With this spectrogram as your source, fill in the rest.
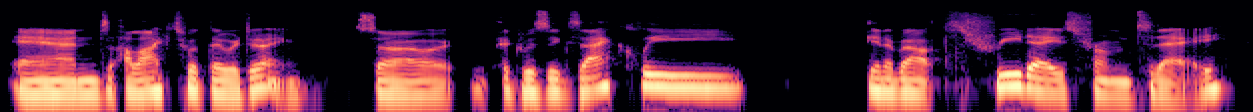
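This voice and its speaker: A man with a South African accent, a guest evolutionary astrologer, speaks in an interview in a reflective, earnest, introspective way, often searching for his words. His voice is on the low side, gravelly and a little mellow, and unhurried. The studio sound is clean with no echo.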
